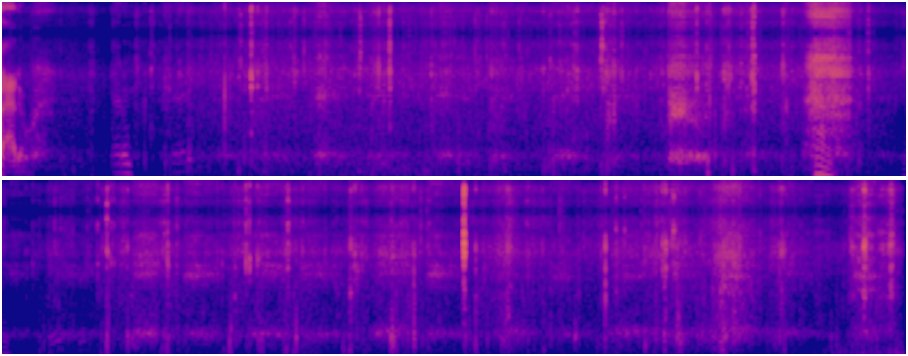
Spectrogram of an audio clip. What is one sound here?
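Footsteps crunch on a dirt trail.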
